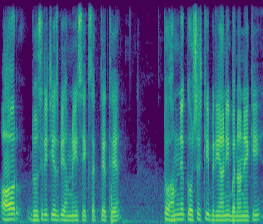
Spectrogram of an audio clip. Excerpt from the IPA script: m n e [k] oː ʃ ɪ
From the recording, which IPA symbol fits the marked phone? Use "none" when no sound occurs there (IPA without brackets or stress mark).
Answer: k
